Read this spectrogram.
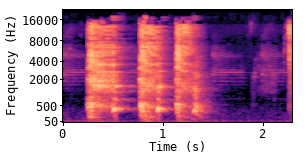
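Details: Three short, harsh coughs in quick succession, each ending with a brief voiced catch, in a quiet room. A dry cough in a fully vaccinated person testing positive for COVID-19 during the omicron period, with a scratchy throat and hoarseness.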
